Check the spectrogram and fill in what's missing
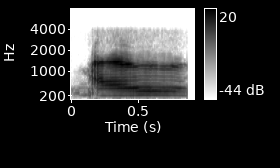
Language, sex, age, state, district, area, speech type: Odia, male, 45-60, Odisha, Balasore, rural, conversation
